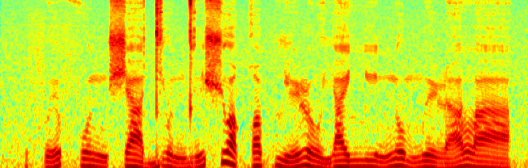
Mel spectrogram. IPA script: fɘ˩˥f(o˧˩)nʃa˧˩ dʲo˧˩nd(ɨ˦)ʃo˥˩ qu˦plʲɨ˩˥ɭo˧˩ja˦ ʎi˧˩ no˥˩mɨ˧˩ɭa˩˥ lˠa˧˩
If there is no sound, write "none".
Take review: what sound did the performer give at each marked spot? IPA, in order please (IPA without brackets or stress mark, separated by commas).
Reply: o˧˩, ɨ˩˥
